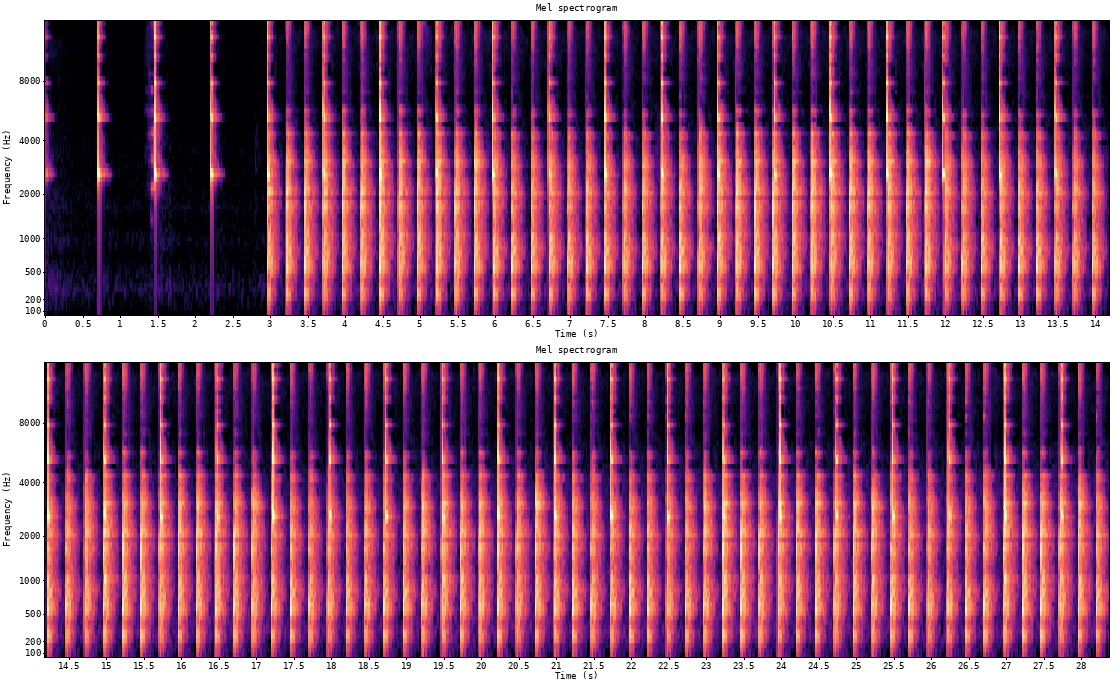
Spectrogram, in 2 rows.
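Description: Four sharp clicks about 0.7 s apart count off. About three seconds in, wooden drumsticks start an even stream of alternating strokes on a drum practice pad, the slow 'Eights' rudiment exercise, and keep it up at a steady tempo.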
